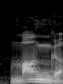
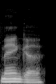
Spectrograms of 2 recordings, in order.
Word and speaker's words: manga: to manga. I think Yeah. it's pronounced mango.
